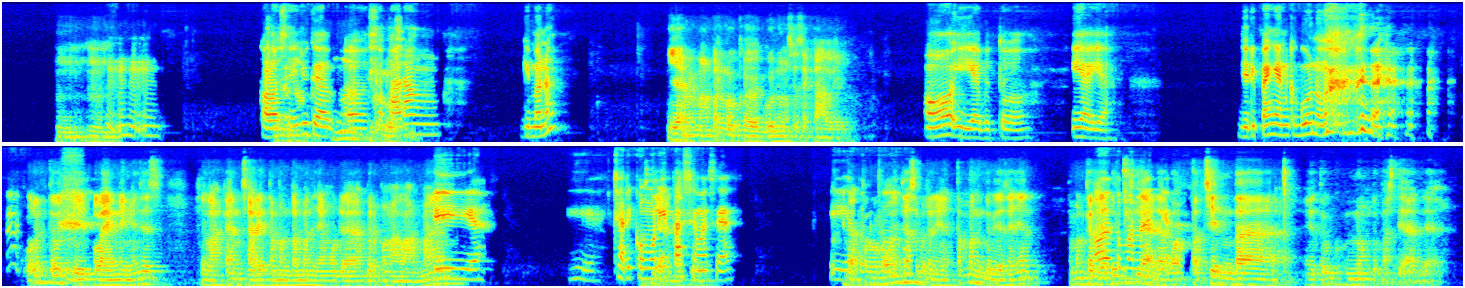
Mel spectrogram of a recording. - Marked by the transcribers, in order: distorted speech; other background noise; laugh; laughing while speaking: "saya"; in English: "di-planing"; tapping
- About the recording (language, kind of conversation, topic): Indonesian, unstructured, Apa pendapatmu tentang berlibur di pantai dibandingkan di pegunungan?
